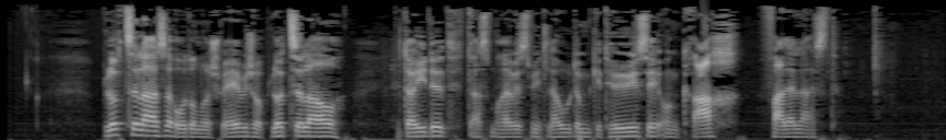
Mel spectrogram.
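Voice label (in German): "blotza", schwäbisch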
